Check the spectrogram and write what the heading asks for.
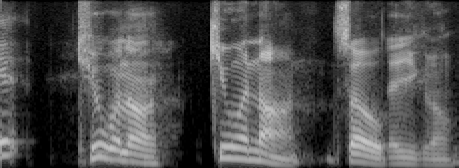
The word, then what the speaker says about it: QAnon: QAnon.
